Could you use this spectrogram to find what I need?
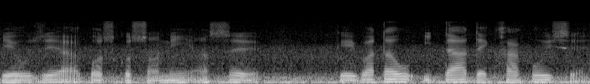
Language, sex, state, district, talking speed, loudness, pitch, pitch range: Assamese, male, Assam, Sonitpur, 80 wpm, -18 LUFS, 105 Hz, 100-110 Hz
